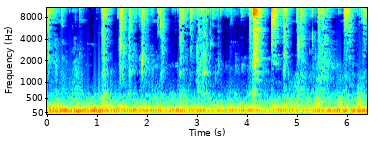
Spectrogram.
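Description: Wet chunks of elephant foot yam dropped by hand into a metal pressure cooker, giving scattered knocks and wet clatters a second or so apart over a steady low hum.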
